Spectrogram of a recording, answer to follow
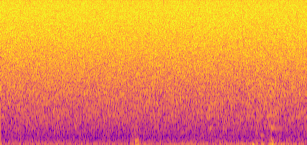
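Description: Steady hiss of the recording's background noise, with a few faint low thuds about a third of the way in and near the end.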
